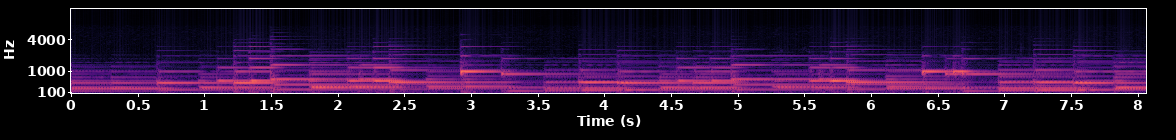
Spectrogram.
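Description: Background piano music: a melody of single notes over held lower notes and chords.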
